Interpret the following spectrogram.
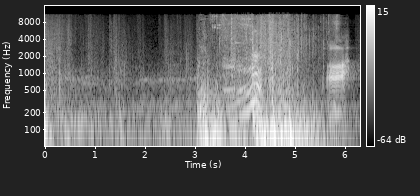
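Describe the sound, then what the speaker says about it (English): Ground cracking and shattering as a character smashes through broken earth in God of War Ragnarok, a loud burst of breaking debris and crunching impacts after a quieter stretch of ambience, with a brief voice in the mix. "Back to smashing through things for fun and profit."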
